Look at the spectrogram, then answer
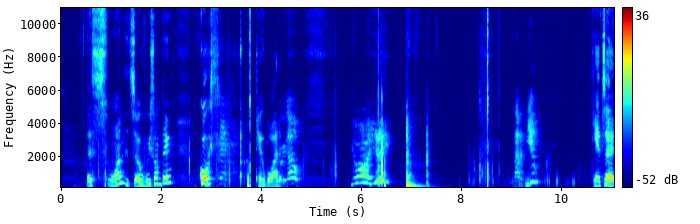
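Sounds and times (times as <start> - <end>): faint clicks and taps: 3.4 - 4.0
thump with low hum: 6.9 - 7.7.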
